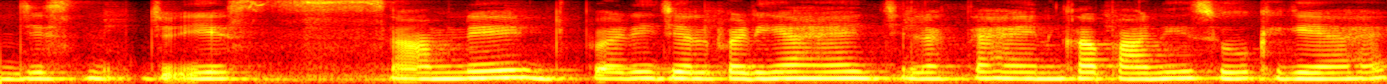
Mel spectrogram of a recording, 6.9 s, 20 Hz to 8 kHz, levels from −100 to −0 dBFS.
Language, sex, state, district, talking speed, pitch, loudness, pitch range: Hindi, male, Uttar Pradesh, Muzaffarnagar, 130 wpm, 225 Hz, -15 LUFS, 220-230 Hz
